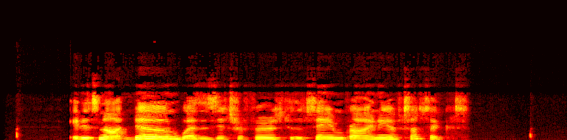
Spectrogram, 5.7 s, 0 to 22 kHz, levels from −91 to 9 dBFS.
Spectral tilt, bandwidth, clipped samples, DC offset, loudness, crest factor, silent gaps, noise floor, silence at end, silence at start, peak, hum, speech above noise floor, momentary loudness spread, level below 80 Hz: -3 dB/octave; 9.2 kHz; under 0.1%; under 0.1%; -16 LUFS; 16 dB; none; -72 dBFS; 1 s; 0.7 s; -2 dBFS; none; 56 dB; 11 LU; -64 dBFS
